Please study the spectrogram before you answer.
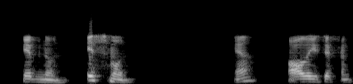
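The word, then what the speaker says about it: ابن: If the Hamza Talwasso is by itself, like in this scenario, ibn, it's not part of alif lam, then we're going to pronounce it with the kasr. Ibnun, ismun.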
